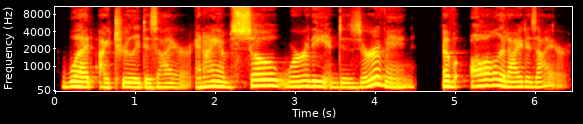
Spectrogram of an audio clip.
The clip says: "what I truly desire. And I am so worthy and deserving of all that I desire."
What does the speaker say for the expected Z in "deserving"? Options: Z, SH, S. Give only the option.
Z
